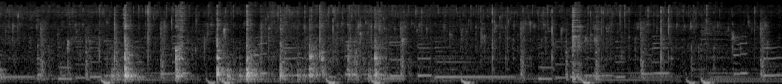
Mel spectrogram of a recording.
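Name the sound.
onions frying in hot oil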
